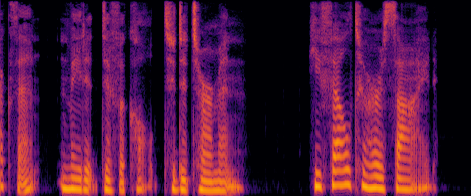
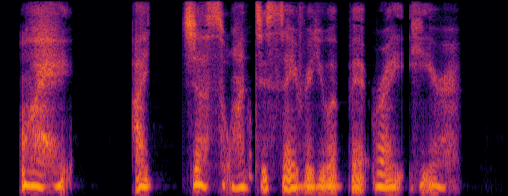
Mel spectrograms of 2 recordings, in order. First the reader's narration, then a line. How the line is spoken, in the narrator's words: she moaned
